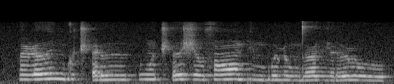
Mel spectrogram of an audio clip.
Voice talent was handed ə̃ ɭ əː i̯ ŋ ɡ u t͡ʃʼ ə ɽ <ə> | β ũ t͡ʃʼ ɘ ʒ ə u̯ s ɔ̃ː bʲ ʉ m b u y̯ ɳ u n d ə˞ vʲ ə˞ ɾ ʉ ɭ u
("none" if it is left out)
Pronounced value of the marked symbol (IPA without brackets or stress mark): ʉ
